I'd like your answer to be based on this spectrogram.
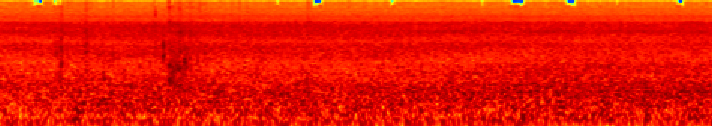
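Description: Water pouring steadily at a big waterfall near a Shiva temple in Tentulikhunti block, a dense, even broadband roar that holds constant and close throughout, with no voices over it.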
